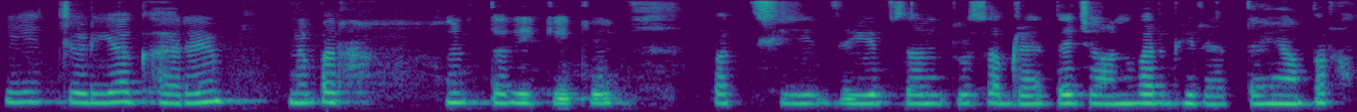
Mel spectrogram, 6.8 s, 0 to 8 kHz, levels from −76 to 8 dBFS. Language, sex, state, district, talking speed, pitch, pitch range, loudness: Hindi, female, Uttar Pradesh, Hamirpur, 185 wpm, 240 Hz, 230-255 Hz, -23 LUFS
